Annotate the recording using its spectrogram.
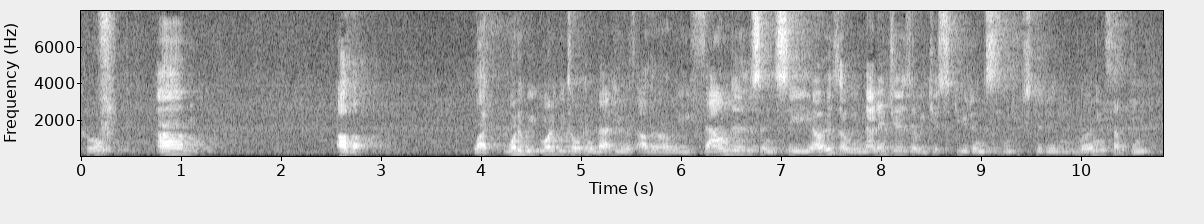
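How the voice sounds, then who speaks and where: A man's voice: a little high, moderate pace, darkish tone, slight background noise. Australian male presenter, chatty and casual, in a roomy hall with a long reverb tail. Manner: casual, chatty, asks the audience questions. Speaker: tech talk presenter. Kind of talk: live presentation to a small audience. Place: meeting room with an audience.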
